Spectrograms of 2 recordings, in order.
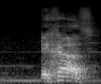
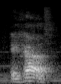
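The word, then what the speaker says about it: אחד: tenemos a la derecha tenemos ejad así está la pronunciación ejad que quiere decir uno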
